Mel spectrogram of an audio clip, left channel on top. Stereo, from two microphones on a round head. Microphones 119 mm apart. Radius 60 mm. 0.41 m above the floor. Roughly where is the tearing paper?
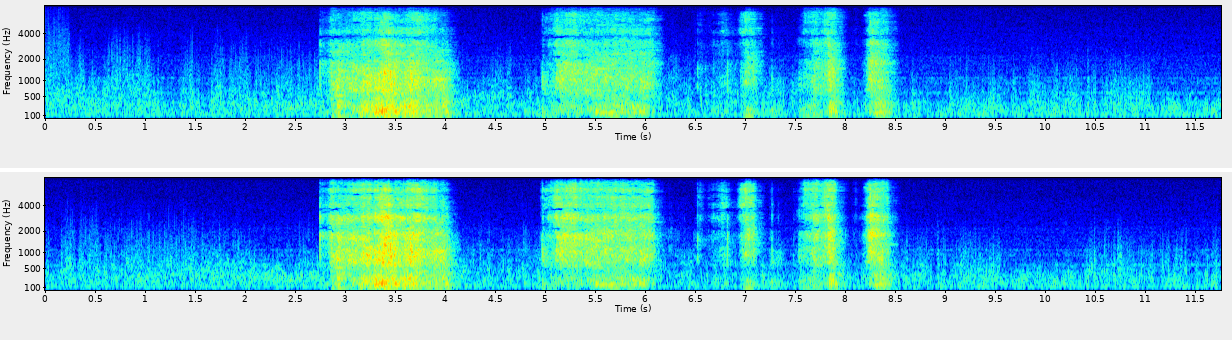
Right.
